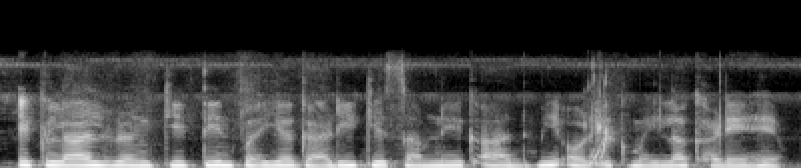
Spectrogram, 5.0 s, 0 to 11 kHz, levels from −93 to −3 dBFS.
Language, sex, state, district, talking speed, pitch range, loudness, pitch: Hindi, female, West Bengal, Alipurduar, 190 wpm, 215-235 Hz, -15 LUFS, 225 Hz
